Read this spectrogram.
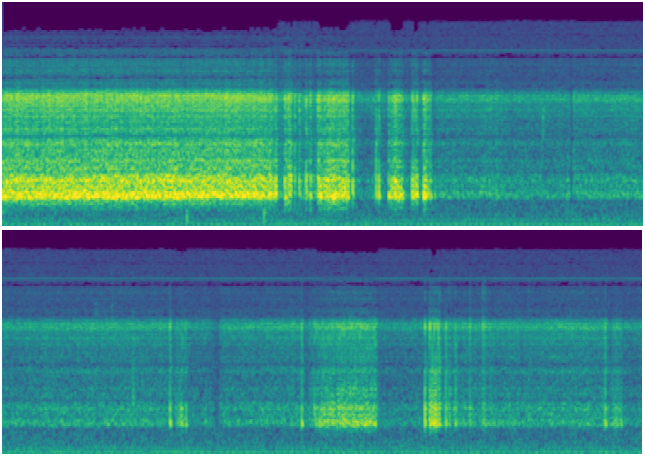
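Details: Homemade AM superhet receiver on the workbench. Steady hiss sags and surges every few seconds with no clear station: weak, fading reception. The builder suspects an AGC problem, its level moving the opposite way it should; unconfirmed.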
